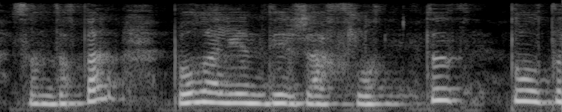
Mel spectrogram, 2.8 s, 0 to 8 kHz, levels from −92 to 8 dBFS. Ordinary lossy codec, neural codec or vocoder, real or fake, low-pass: none; codec, 16 kHz, 4.8 kbps, FACodec; fake; 7.2 kHz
